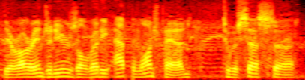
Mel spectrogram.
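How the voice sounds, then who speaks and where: A man giving live launch commentary from mission control in a halting, deliberate, matter-of-fact way. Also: medium pitch, a bit bright. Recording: dull broadcast audio, faint noise.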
